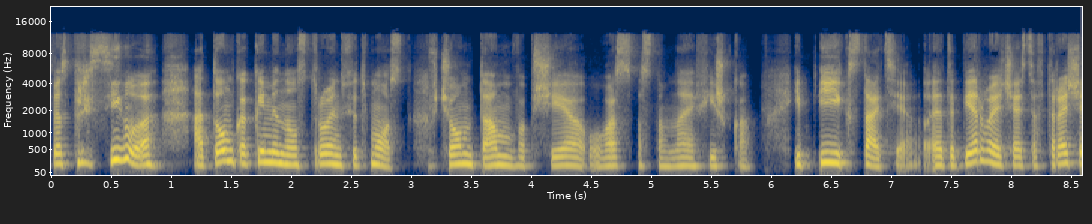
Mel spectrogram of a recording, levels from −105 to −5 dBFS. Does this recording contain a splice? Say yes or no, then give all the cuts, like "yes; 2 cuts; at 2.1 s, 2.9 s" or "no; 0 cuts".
no; 0 cuts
